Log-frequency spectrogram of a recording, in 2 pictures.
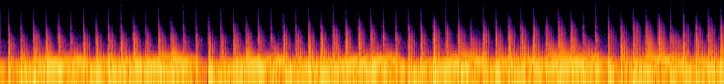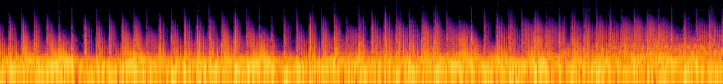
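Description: Background electronic music with synthesizer and keyboard over a steady, fast beat.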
